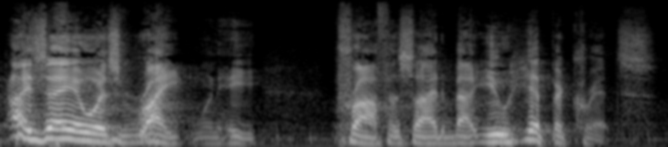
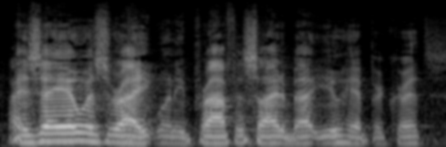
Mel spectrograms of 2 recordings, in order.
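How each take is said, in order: First: It is said in a harsh, snarling tone. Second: It is said in a plain, mild tone. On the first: The speaker is angry and condemning. "I think he snarled" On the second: It is a calm statement of fact. "Jesus didn't just say"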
